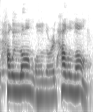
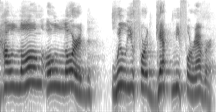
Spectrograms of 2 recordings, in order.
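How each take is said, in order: First: Soft, much softer lament, sinking low; David's lament. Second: Loud anguished cry to God; David's cry. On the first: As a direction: murmur the plea as if worn out. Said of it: "he says, paulit-ulit". (mahinang panaghoy, halos bulong) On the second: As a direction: call out the question with force. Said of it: "Sabi niya". (malakas na daing sa Diyos) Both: Retold or imitated.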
